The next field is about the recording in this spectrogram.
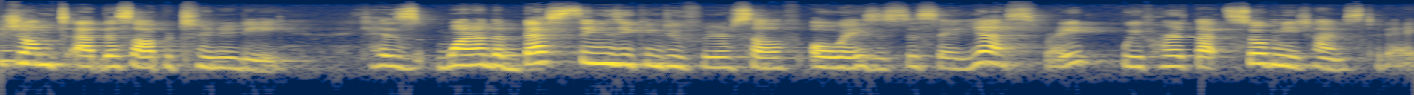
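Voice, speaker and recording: With fairly even intonation, a woman speaks in a high pitch at a fairly quick pace. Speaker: engineer and conference speaker. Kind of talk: conference talk.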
